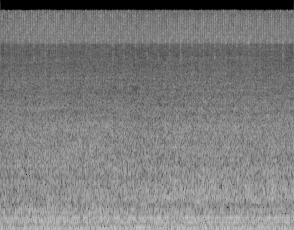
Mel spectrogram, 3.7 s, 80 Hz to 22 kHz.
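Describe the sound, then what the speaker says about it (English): A Volvo 850 T5 engine idles steadily up close, a constant even hum with broadband mechanical noise and no talking. "now the engine's getting a little warm."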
